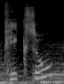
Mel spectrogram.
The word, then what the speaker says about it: Pixel: name's not weird guy i'm pixel it's easy to remember because it rhymes with pickle so it does i'm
